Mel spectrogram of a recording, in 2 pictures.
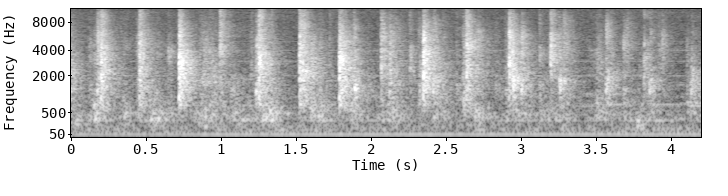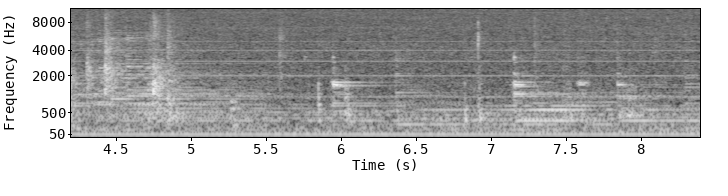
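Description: A percussion instrument played in a steady rhythm of sharp clicking or shaking strokes, about three a second, fading away after about four seconds. A few soft held instrument notes follow near the end.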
